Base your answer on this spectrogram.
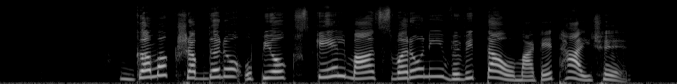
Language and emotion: Gujarati, neutral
